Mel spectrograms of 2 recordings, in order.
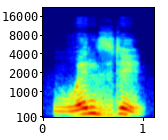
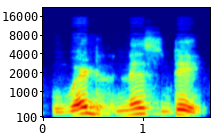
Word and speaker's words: Wednesday: It's Wednesday and not Wednesday, as the spelling goes. The D is silent.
